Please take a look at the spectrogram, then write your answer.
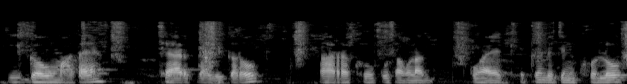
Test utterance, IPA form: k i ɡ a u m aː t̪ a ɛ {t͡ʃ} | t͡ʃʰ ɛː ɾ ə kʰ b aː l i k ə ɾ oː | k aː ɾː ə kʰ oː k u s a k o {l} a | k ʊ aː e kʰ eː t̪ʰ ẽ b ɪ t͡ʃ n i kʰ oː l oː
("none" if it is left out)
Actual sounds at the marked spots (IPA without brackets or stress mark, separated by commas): none, l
